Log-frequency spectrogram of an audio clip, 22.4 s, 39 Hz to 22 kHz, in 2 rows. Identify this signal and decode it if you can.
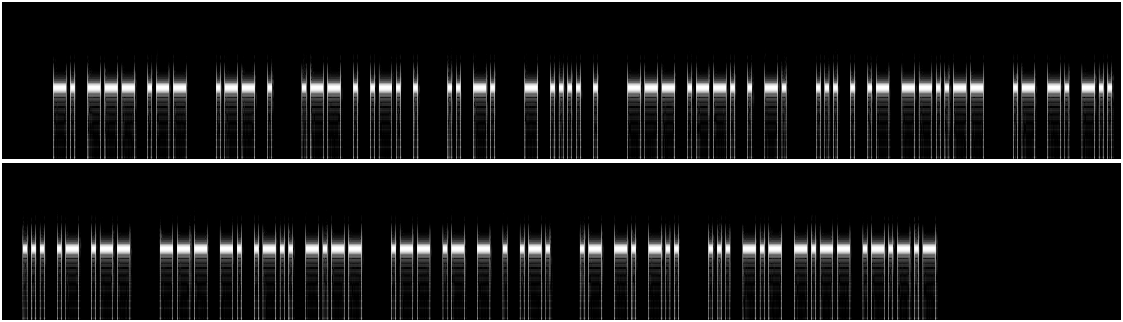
Morse code, heard as a keyed tone, about 28 wpm, 700 Hz. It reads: NOW WE WERE IN THE OPEN SEA, AND SAW ONLY WATER AND SKY.
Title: Sentences from Top 1200 Words 28wpm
